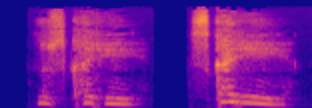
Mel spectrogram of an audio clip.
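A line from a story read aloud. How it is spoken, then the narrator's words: Impatient whisper. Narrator (Russian): нетерпеливо шептала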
